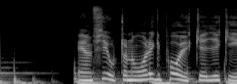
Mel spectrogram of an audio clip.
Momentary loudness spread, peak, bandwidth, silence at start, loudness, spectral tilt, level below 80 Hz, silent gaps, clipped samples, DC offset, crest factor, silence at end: 15 LU; -8 dBFS; 15.5 kHz; 0 s; -21 LUFS; -6.5 dB/octave; -30 dBFS; 0.66-0.72 s; under 0.1%; under 0.1%; 14 dB; 0 s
